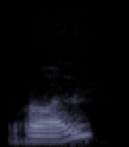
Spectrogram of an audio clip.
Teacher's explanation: We have the retroflex r, roll.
